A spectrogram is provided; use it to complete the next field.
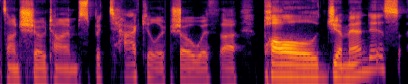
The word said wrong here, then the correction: Giamatti: I think you pronounce it. – Giamatti.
